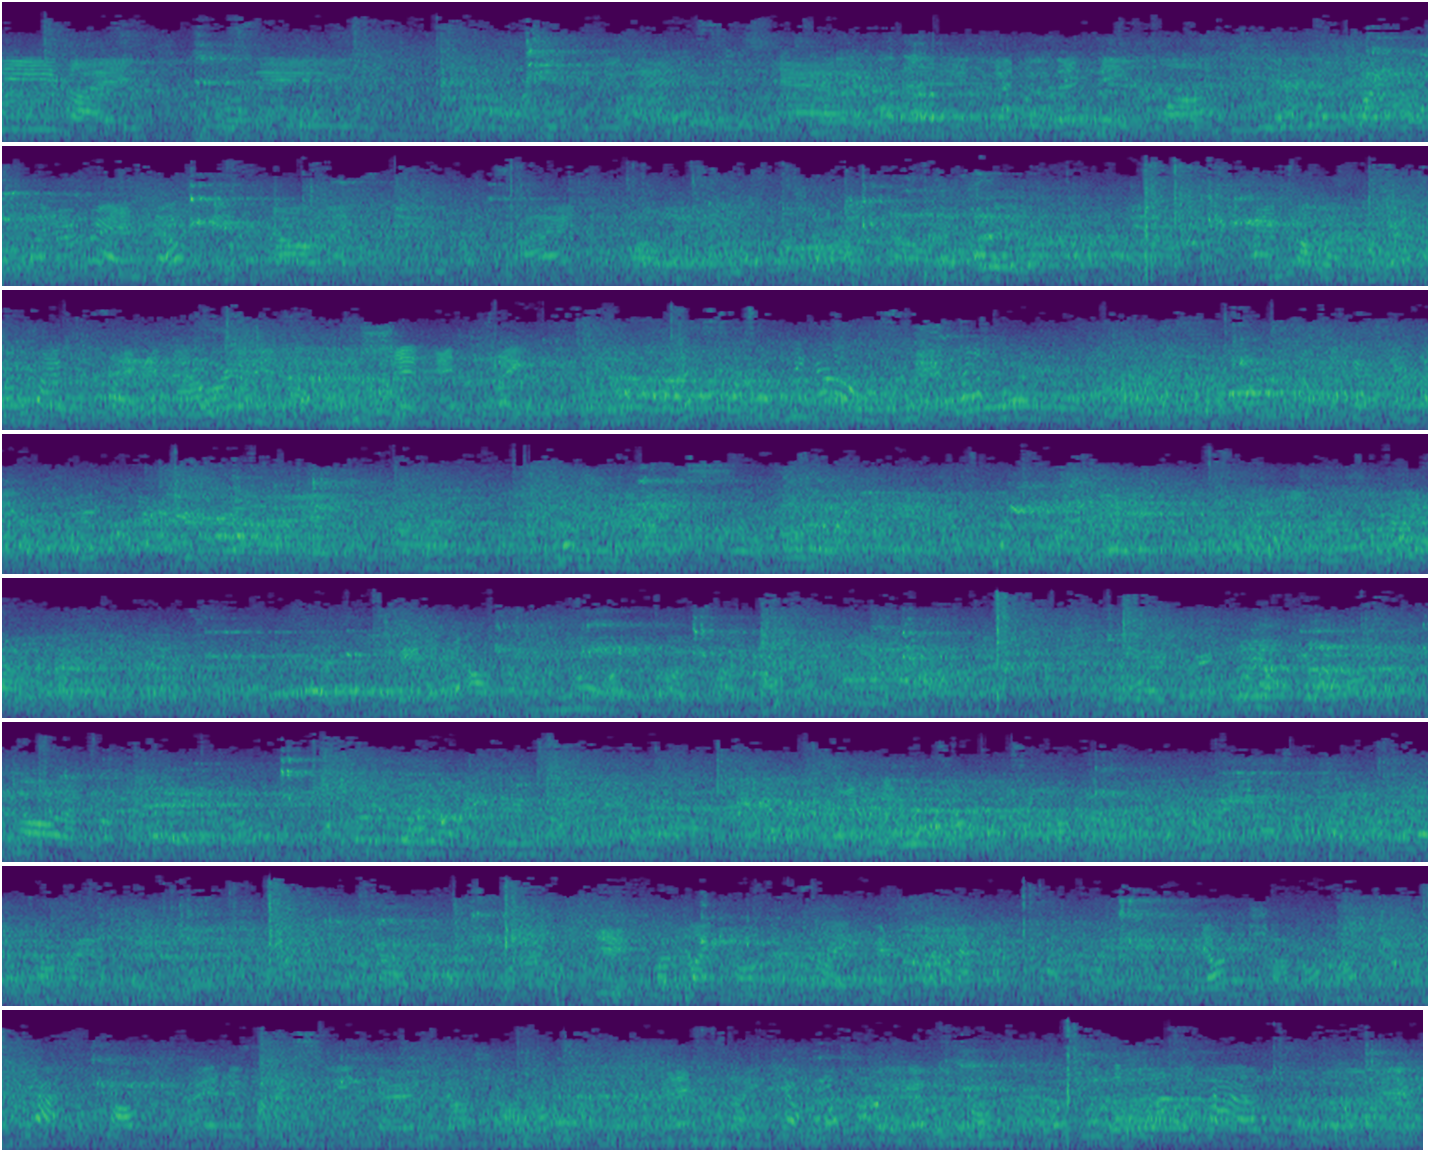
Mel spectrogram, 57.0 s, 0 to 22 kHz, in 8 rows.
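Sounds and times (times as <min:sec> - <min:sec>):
chatter of voices: 0:00.0 - 0:57.0
rackets hitting shuttlecock: 0:12.8 - 0:14.2, 0:33.4 - 0:34.4, 0:37.2 - 0:37.5, 0:43.6 - 0:45.8, 0:55.2 - 0:55.5.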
